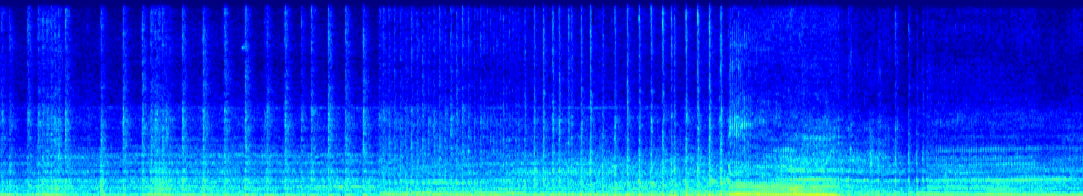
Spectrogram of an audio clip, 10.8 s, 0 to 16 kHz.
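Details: 1962 Vespa scooter, apparently 150cc two-stroke, being revived: not first kick, but after a couple of kicks it catches and runs with an even popping beat, revving up cleanly; sounds healthy.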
